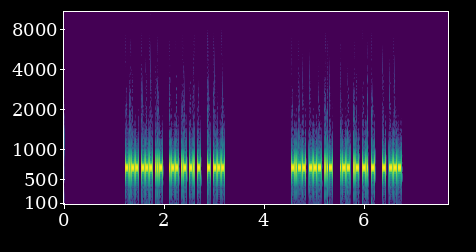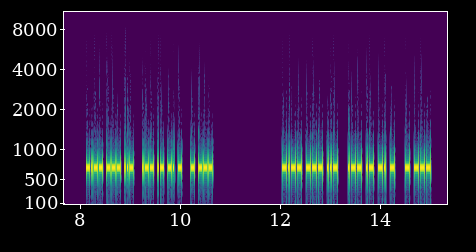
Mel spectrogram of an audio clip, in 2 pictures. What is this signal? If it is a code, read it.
Morse code, heard as a keyed tone, about 50 wpm, 700 Hz. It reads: YOU WANT TO YOU WANT TO YOU WANT TO YOU WANT TO
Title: Speed-Racing - Sets of 3 Words 40wpm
